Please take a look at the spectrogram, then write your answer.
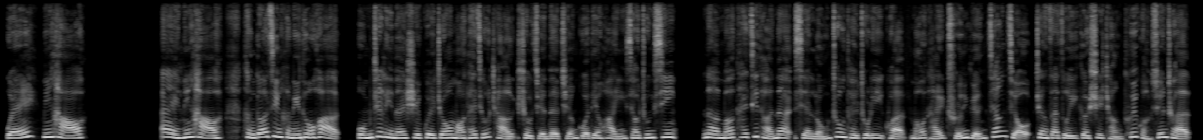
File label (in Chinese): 女 彩铃; 群呼; 茅台酒厂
